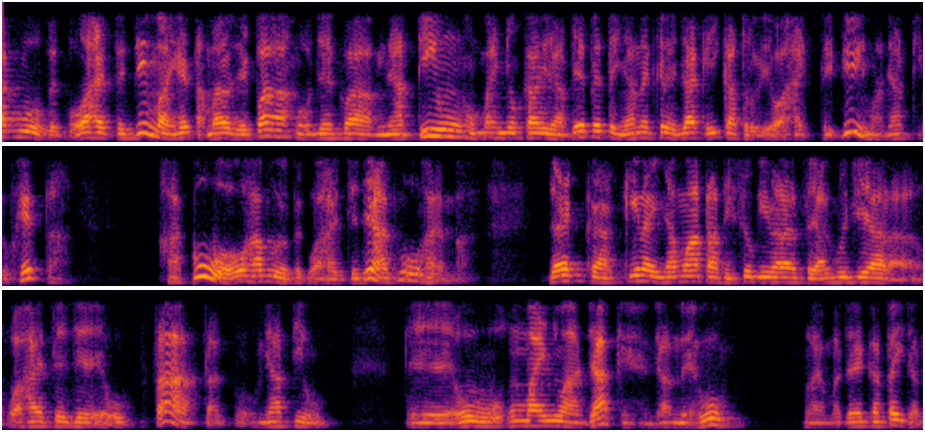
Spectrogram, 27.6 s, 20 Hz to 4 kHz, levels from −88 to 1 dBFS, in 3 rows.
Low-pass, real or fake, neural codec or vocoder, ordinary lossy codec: 3.6 kHz; real; none; none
